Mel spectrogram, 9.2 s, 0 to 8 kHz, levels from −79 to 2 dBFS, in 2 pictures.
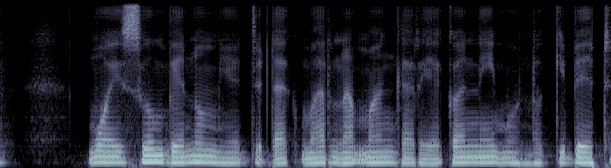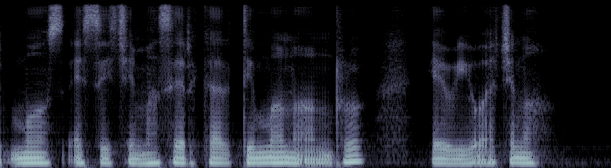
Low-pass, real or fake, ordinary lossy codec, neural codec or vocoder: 7.2 kHz; fake; none; codec, 16 kHz, about 1 kbps, DyCAST, with the encoder's durations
